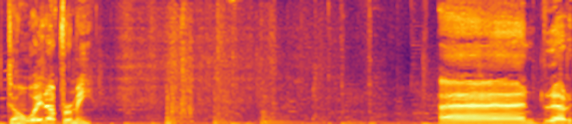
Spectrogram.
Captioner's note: footsteps up the stairs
